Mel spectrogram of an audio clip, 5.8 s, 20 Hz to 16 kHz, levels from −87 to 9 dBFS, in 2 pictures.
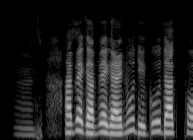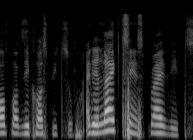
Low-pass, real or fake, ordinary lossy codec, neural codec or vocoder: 10.8 kHz; real; AAC, 48 kbps; none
